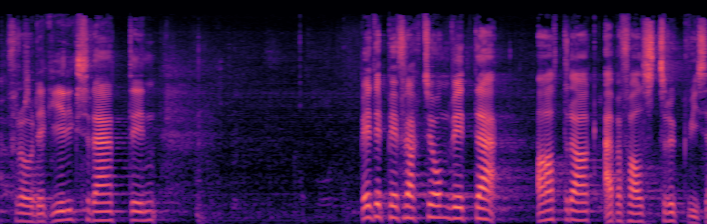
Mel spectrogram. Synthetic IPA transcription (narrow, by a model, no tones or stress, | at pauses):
fɾoʊɾɛɡiːɾɪksɾɛːtɪn | b̥eːdepeːfɾɑk̚t͡sjoːnvɪt̚d̥ɛʔɑːt̪ɾɑːɡ̥ʔæ̰bəfɑlst͡suɾʏkːvḭːzə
